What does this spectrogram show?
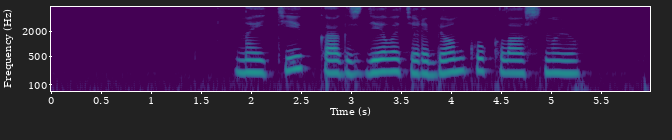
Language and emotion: Russian, neutral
